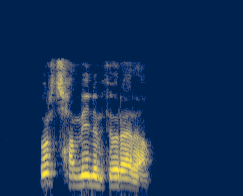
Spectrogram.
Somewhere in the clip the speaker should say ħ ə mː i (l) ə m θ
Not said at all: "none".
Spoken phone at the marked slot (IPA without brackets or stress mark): l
